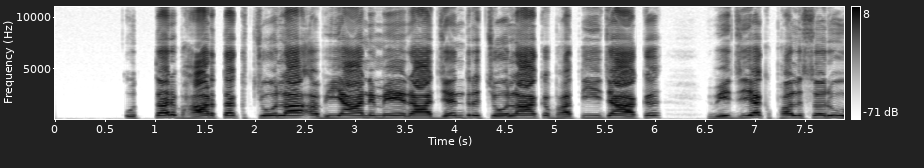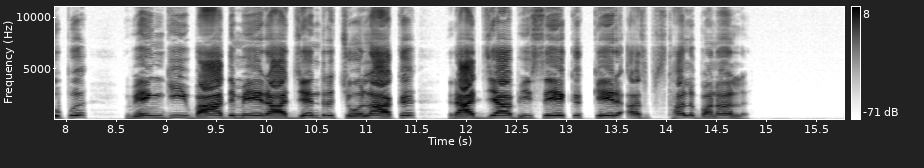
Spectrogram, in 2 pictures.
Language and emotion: Maithili, neutral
